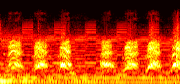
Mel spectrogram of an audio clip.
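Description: A dog barks in a quick, steady run of about seven short, sharp yaps, moderately loud, with a low hum running underneath.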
